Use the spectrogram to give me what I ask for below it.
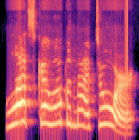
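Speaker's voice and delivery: high, loud, gung-ho cry; hammed-up rallying call; mock eagerness. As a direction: imitate an overeager gentleman. Mocking imagined eager door-opening man.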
